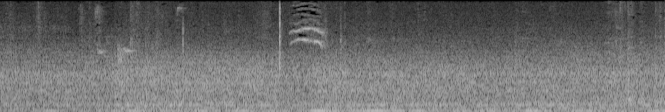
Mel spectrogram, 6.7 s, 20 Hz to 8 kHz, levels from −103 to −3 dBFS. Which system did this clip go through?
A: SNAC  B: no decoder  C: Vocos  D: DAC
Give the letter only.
B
